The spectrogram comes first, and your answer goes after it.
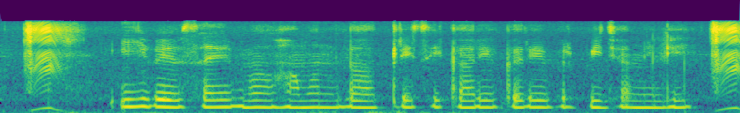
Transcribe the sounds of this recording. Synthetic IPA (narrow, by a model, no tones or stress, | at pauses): iʋebsajmeɦamənləkɾisikaɾjəkəɾebəɾbid͡ʒamili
